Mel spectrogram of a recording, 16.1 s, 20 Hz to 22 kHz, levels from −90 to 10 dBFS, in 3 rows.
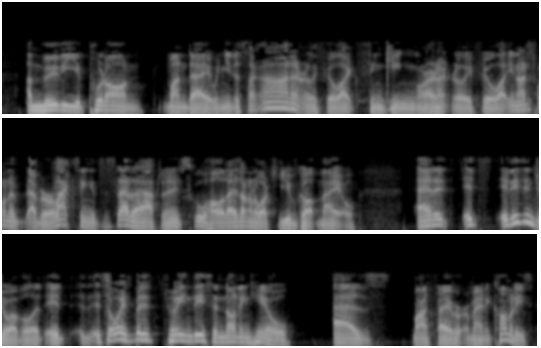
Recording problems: garbled, watery; slightly; nothing above 5.5 kHz

